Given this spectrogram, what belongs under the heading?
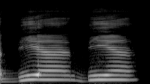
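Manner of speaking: dia with voiced d, held high; pronounced with D. Shown as a demonstration. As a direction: say Dia twice with a clear d. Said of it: "Kalau D itu bacaannya apa".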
